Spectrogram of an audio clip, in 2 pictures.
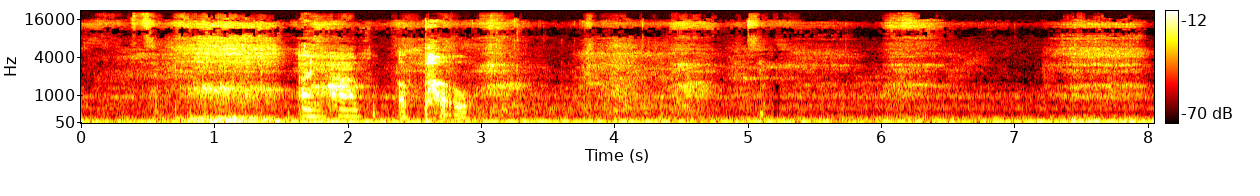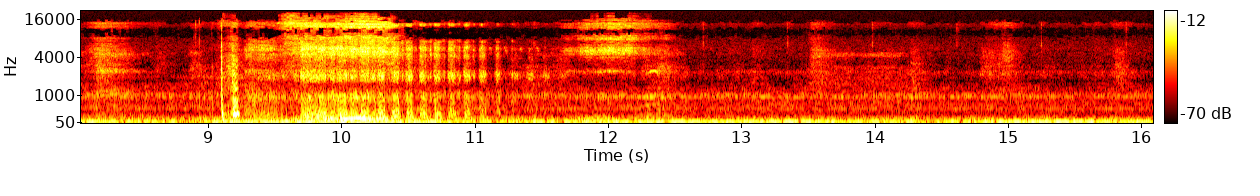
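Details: Father snoring on a vacation: low, rough snoring sounds under a steady low background hum, with a brief word and some room noise.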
